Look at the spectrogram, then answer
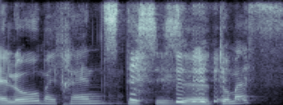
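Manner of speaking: genuine French accent, loud and high. Greeting listeners after being asked to put on his real accent: french accent. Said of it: "you can put on your real accent".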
